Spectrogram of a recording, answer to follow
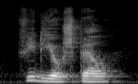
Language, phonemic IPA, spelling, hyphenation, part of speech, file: Dutch, /ˈvi.di.oːˌspɛl/, videospel, vi‧deo‧spel, noun, Nl-videospel.ogg
- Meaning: video game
